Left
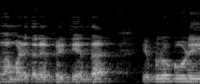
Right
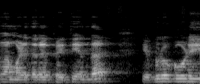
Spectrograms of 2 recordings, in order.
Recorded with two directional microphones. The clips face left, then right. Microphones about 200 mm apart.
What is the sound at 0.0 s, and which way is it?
Mantra, centre (ahead or behind).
